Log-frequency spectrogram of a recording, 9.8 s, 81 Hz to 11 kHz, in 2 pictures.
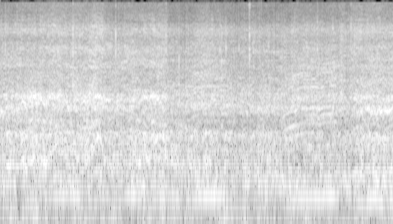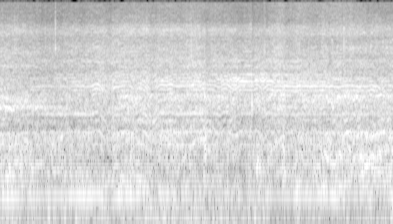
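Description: Sur-Ron 7 kW electric dirt bike being ridden: the whine of its electric motor rises and falls with the throttle over a steady rushing noise.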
